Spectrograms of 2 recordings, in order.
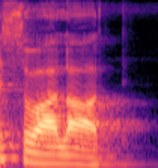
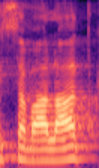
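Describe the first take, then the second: First: सवालात said with "u" after s; correct pronunciation. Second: सवालात with "a" after s; wrong pronunciation. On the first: Teacher giving the right plural, correctly pronounced. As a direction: say "su-waa-laat" for सवालात. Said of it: "जमा में". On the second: Teacher showing the wrong plural, mispronounced. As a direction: say "sa-waa-laat" for सवालात. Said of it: "ये गलत हो जाएगा". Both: Shown as a demonstration.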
